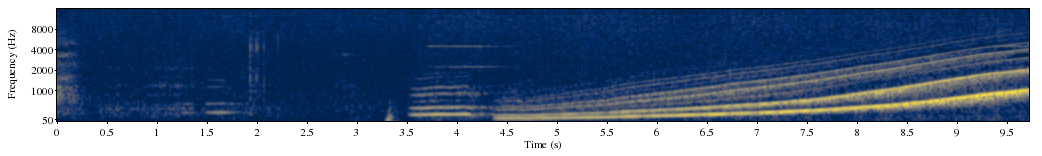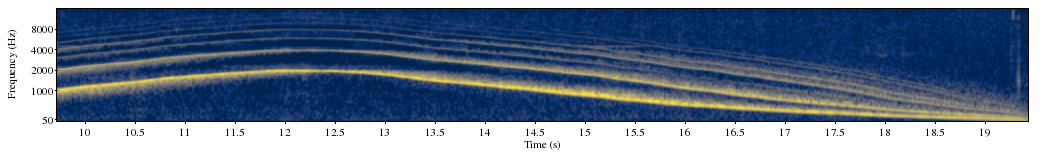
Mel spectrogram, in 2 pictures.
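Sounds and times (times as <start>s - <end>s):
theremin glissando: 3.6s - 19.4s.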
